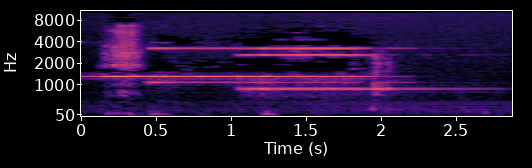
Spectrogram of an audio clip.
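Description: parliament voting bell chime

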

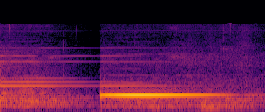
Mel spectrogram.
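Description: parliamentary voting bell ringing

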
